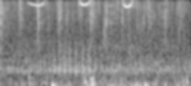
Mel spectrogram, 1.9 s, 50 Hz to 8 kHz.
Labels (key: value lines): label: biophony, dolphin
recorder: SoundTrap 500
